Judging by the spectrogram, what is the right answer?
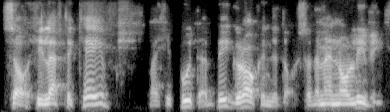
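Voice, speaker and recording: A man's voice: medium pitch, big pitch swings, fairly quick, a bit bright, no room sound, lo-fi sound. An actor playing a Greek immigrant father in a script table read, speaking broken English with a heavy Greek accent as he tells his children a bedtime story. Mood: storytelling.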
